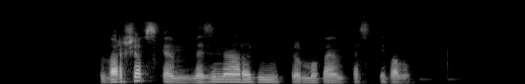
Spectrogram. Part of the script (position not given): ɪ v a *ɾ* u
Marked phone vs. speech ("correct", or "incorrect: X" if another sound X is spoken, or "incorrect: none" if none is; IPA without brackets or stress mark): incorrect: l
